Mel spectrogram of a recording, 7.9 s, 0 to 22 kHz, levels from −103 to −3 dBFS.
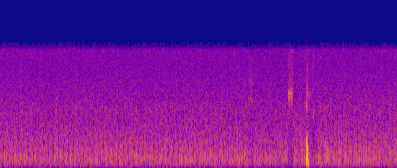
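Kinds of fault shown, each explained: Echo with no canceller, throughout: the far end plays the call through a loudspeaker and its microphone picks it up again, with nothing removing that pickup, so every phrase of speech returns around 0.4 s later as a thin copy about 19 dB quieter.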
